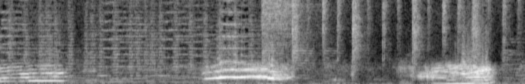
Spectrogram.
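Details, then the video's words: Recorded humpback whales exchanging calls, heard while whale watching in Washington State and Alaska: a short rising whistle-like tone, then two rich harmonic moans about three seconds apart, with a deep hum under the second. "This is what humpback whales sound like when they talk to each other. Let's listen to this recording as we watch the whales."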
